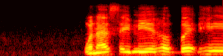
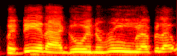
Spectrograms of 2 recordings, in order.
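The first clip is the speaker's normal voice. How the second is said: ordinary talk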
